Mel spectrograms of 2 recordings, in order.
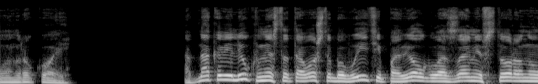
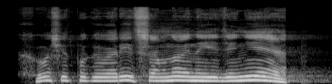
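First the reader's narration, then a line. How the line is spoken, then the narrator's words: Tired. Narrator (Russian): сказал устало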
